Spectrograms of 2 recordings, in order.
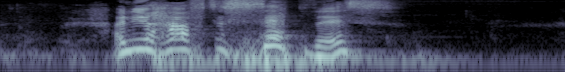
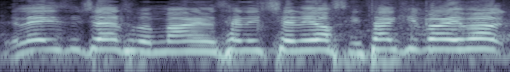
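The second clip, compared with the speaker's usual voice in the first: loud sign-off; 4 semitones higher, 8 dB louder, faster than usual. Real, not acted. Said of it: "sign-off to the audience".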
